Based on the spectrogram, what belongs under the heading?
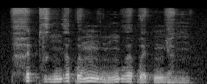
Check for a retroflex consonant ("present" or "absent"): absent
